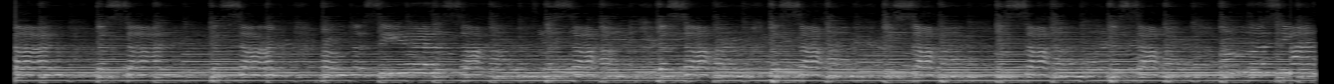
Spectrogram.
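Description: Live acoustic music: a woman singing while strumming an acoustic guitar, with a second guitar alongside. The sound cuts off abruptly just before the end.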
